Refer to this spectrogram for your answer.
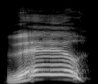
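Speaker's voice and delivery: put-on high old rabbi, Yiddish accent. Rabbi answers crowd.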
